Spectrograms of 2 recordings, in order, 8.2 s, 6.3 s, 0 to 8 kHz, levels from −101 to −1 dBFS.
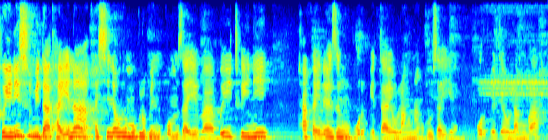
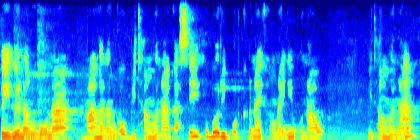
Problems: none marked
